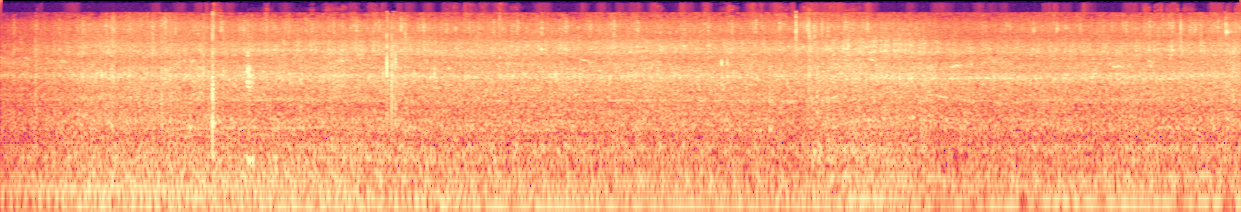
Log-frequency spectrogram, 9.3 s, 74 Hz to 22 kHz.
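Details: 1950 Oldsmobile Rocket 88 Fastback, Model 50-3707, V8 running: deep, even burble holding a steady beat with no knocks, ticks or misses; healthy, smooth-running engine.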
